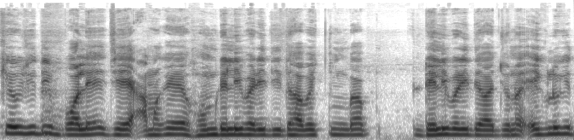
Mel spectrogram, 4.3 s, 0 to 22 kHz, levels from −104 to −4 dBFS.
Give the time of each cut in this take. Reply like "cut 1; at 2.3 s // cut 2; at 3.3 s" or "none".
none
